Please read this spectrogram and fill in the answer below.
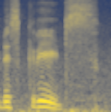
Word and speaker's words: Descartes: Descartes, somebody called René Descartes, but in French properly we pronounced him Descartes.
